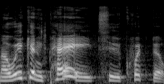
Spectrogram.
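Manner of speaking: voice breaking mid-line on the words. Speaker narrating their building choices in a game; voice cracking. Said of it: "my voice just cracked".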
